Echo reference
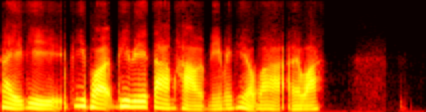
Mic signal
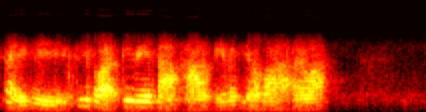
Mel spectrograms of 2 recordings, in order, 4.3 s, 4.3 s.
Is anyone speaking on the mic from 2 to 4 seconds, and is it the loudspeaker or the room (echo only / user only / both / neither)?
echo only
